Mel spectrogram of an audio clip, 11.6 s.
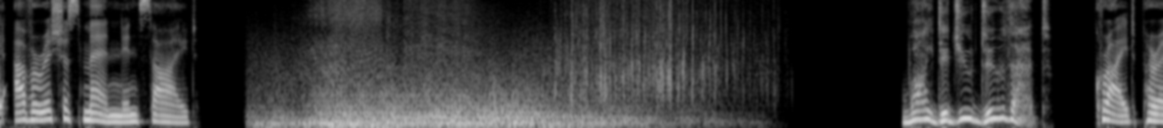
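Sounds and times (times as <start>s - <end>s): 
speech: 0.0s - 2.6s, 9.0s - 11.6s
thunder rumbling: 2.5s - 7.8s.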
